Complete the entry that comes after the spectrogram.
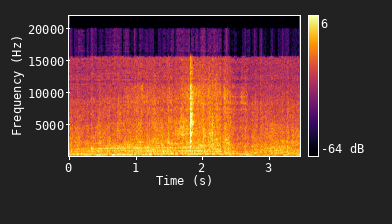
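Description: Race car in a racing game at Circuit Gilles Villeneuve, Montreal, its engine revving loudly and climbing in pitch as it shifts up through the gears, with a brief sharp squeal in the middle.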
